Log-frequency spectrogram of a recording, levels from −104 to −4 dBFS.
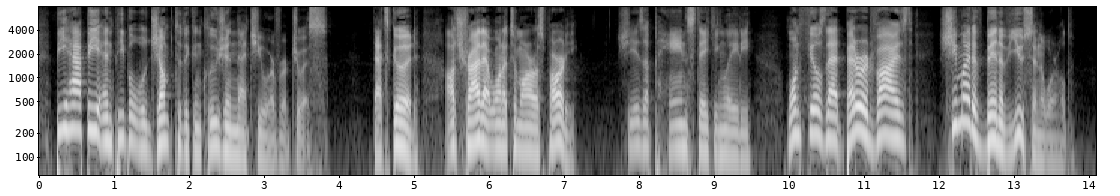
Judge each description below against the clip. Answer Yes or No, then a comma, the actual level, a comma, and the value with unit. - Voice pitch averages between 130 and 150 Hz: Yes, low, 135 Hz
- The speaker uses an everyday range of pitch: No, wide, 6.8 semitones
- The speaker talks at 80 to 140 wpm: No, average, 180 wpm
